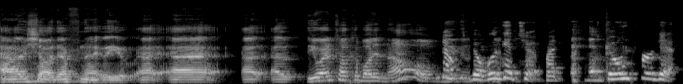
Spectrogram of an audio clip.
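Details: Adult woman who stutters, noting fasting and poor sleep take a toll on her speech; stuttering.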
